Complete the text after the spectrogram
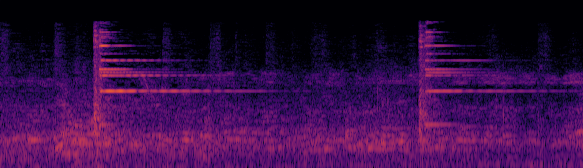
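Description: A bell on a turning prayer wheel rings clearly.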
